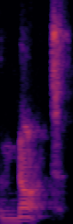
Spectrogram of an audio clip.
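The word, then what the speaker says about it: knot: what is that called it's called a not okay kn which letter is silent is the k silent or is the n silent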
